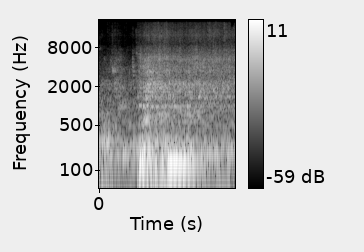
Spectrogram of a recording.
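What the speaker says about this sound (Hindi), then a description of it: "ये तो इसका पानी ड्रेन कर दिया" Water rushes out of a commode tank as it flushes and drains during a leak repair, a steady close, loud whoosh building after a brief quiet start.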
